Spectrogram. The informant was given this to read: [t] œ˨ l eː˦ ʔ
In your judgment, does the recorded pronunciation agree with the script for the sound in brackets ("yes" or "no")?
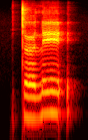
yes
